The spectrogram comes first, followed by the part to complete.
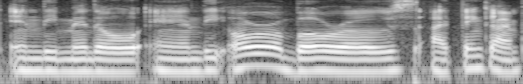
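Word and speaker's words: ouroboros: star of David in the middle and the oroboros I think I'm pronouncing it right which is basically the serpent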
